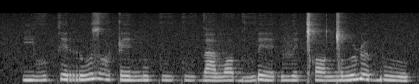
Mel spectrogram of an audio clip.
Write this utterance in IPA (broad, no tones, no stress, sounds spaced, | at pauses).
j o̤ k ɪ r u z ɔ̤ ʈ ɪ ŋ u k ṳ k ṳ d̪ a v ɔ d̪ ṳ ɾ ɪ | v ɪ ǀʰ ɔ ŋ͡ǀ u ɳ ɵ b u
